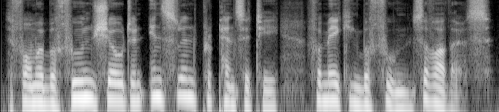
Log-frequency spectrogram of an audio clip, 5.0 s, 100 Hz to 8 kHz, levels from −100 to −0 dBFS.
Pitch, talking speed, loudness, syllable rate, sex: 135 Hz, 145 wpm, -16 LUFS, 5.1 syllables/s, male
